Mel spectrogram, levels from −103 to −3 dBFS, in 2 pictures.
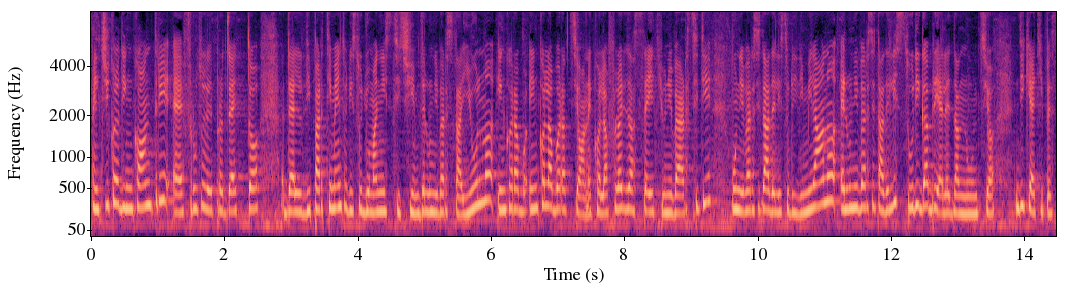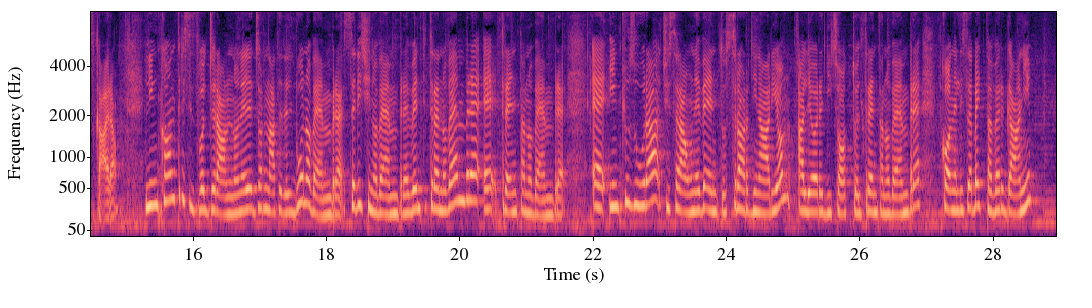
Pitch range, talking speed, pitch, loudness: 215-270 Hz, 145 wpm, 240 Hz, -24 LUFS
